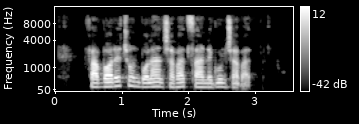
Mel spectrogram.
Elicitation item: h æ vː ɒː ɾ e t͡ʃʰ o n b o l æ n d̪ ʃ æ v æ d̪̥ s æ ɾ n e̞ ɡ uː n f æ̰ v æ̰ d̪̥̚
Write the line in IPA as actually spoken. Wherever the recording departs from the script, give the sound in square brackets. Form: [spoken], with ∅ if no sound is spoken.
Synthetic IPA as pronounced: [f] æ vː ɒː ɾ e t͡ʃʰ o n b o l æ n d̪ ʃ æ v æ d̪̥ s æ ɾ n e̞ ɡ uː n [ʃ] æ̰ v æ̰ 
